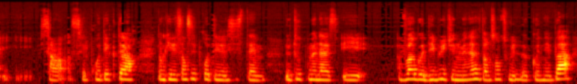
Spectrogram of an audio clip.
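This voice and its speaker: A woman giving a casual, rambling book review to viewers, hesitant and repetitive, with informal slangy wording and slightly robotic, unclear speech because she is ill. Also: mid-range voice. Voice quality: slightly robotic, hard-to-understand speech from illness.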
